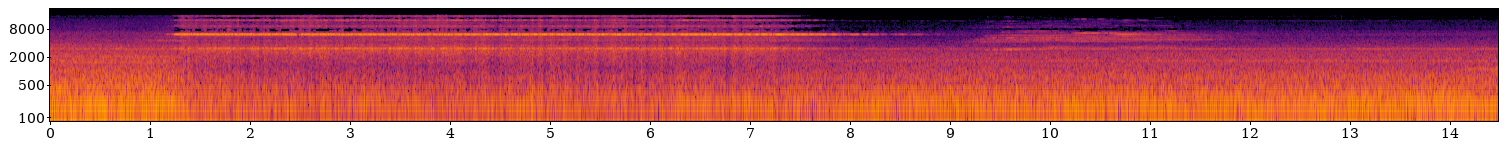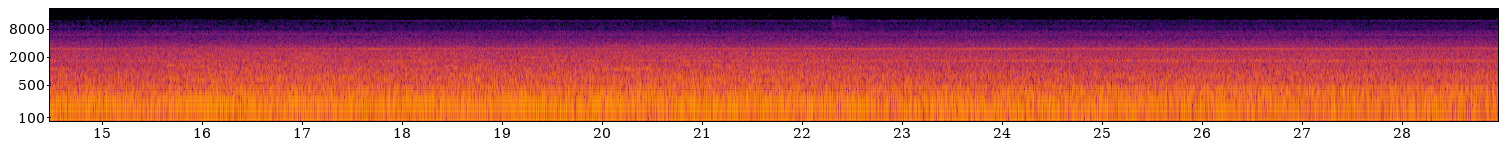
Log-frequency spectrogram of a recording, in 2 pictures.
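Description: W7 series Shinkansen train braking to a halt at the platform: a loud, steady, high-pitched squeal for about six seconds that stops as the train comes to rest. Then the standing train's steady hum.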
